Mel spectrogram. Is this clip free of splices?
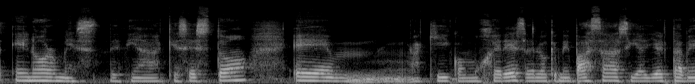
no; 2 cuts; at 4.5 s, 5.2 s

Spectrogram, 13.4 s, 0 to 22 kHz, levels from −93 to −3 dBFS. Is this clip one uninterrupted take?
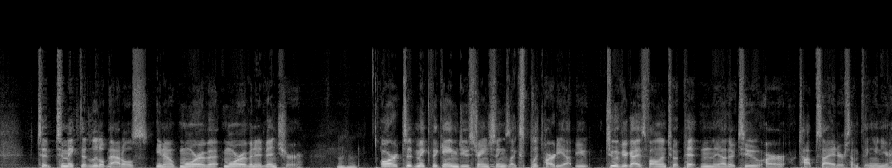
no; 3 cuts; at 2.3 s, 8.1 s, 8.6 s

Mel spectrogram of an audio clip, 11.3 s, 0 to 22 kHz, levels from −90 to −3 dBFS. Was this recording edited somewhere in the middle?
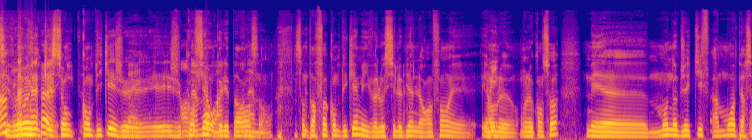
no; 0 cuts

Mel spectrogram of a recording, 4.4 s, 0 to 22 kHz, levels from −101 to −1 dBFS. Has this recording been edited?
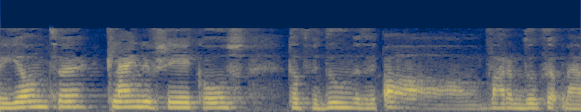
yes; 3 cuts; at 1.2 s, 2.4 s, 2.8 s

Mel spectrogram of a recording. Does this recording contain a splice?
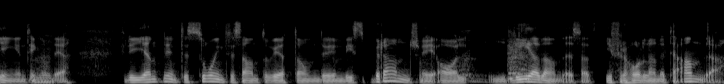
yes; 3 cuts; at 3.3 s, 4.2 s, 5.9 s

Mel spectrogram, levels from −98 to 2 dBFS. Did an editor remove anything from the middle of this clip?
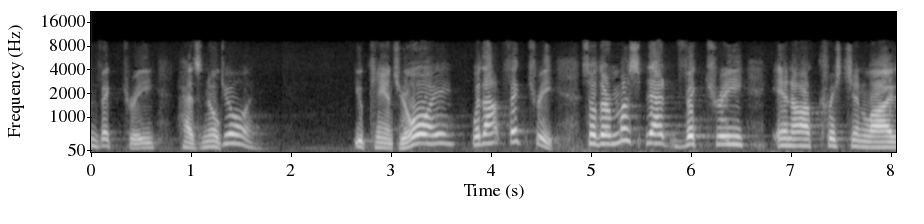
yes; 3 cuts; at 1.3 s, 3.0 s, 5.5 s

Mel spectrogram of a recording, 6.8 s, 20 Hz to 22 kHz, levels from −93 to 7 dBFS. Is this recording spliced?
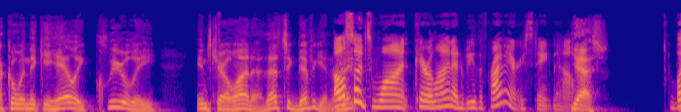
yes; 4 cuts; at 2.1 s, 3.6 s, 4.1 s, 4.9 s

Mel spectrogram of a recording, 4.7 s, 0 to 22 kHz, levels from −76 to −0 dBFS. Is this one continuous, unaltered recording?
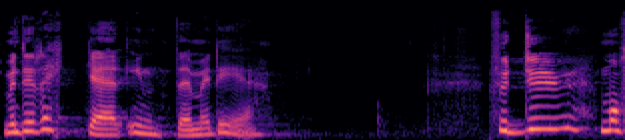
yes; 0 cuts

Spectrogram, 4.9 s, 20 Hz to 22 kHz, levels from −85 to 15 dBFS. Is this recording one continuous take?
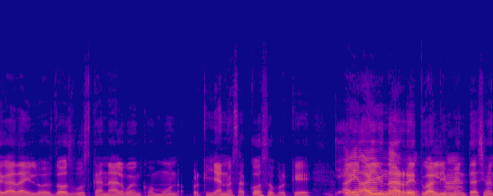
no; 2 cuts; at 1.8 s, 3.6 s

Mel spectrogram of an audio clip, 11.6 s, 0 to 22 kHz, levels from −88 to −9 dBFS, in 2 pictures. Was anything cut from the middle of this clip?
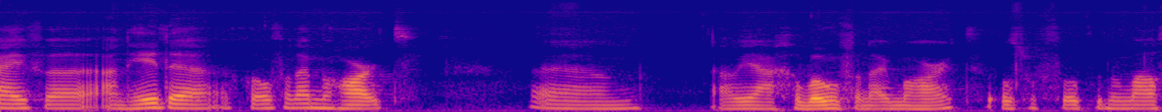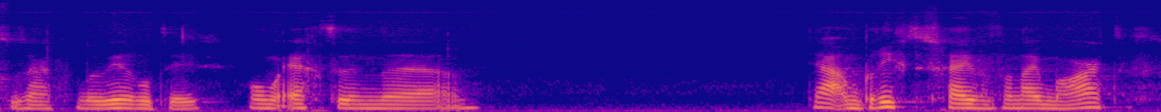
yes; 1 cut; at 7.0 s

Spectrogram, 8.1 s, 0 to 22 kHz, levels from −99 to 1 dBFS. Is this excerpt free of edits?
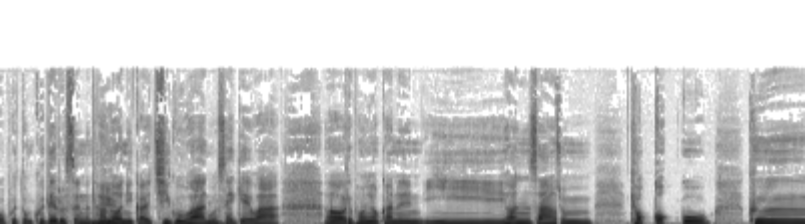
no; 3 cuts; at 2.0 s, 3.4 s, 5.5 s

